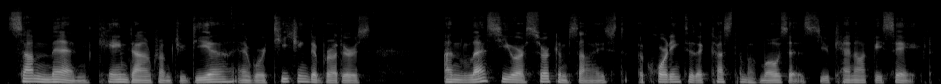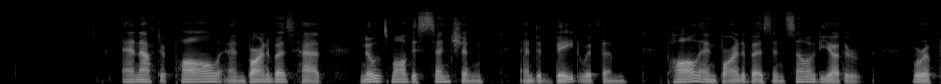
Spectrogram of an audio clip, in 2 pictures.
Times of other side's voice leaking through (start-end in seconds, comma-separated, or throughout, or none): none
